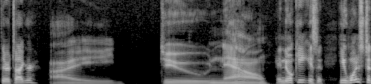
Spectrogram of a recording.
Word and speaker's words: Hinoki: He picked up a fern-leaf Japanese Hanoki Cyprus and wants to know about that particular species. Oh, okay. And I hope I'm pronouncing that right. Hinoki?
